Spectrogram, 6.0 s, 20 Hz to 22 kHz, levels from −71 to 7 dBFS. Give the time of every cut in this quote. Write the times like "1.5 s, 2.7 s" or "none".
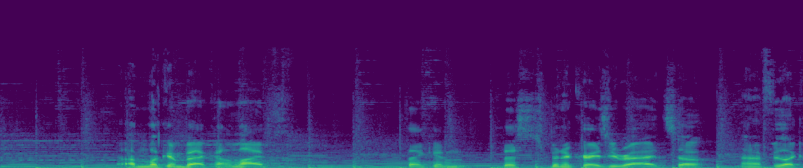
0.9 s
